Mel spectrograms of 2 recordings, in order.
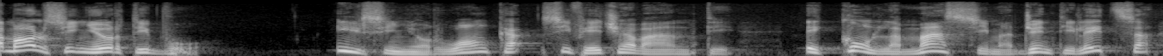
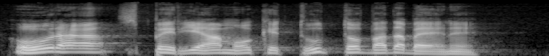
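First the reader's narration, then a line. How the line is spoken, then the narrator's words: Plain. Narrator (Italian): disse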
